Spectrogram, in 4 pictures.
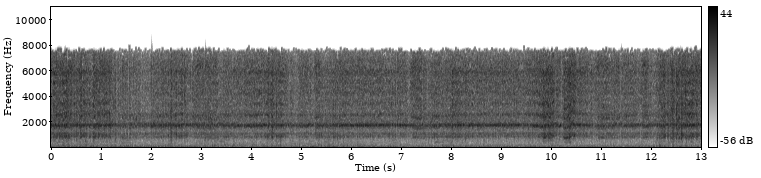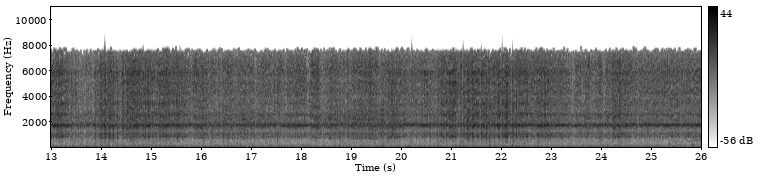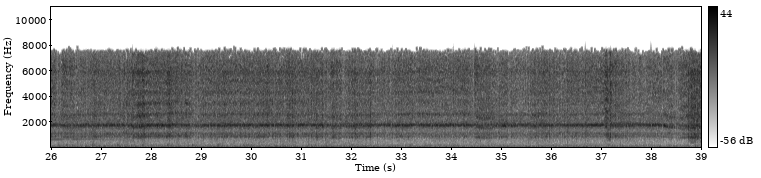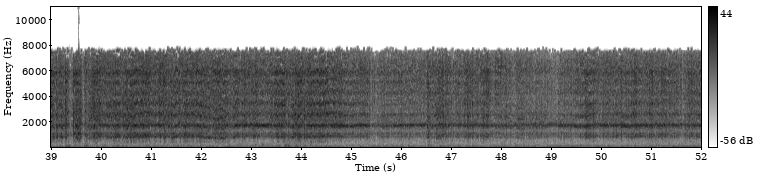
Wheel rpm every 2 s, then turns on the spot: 230, 230, 230, 230, 230, 230, 230, 230, 220, 220, 230, 230, 230, 230, 230, 230, 230, 230, 230, 200, 190, 210, 220, 230, 230, 230.
none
